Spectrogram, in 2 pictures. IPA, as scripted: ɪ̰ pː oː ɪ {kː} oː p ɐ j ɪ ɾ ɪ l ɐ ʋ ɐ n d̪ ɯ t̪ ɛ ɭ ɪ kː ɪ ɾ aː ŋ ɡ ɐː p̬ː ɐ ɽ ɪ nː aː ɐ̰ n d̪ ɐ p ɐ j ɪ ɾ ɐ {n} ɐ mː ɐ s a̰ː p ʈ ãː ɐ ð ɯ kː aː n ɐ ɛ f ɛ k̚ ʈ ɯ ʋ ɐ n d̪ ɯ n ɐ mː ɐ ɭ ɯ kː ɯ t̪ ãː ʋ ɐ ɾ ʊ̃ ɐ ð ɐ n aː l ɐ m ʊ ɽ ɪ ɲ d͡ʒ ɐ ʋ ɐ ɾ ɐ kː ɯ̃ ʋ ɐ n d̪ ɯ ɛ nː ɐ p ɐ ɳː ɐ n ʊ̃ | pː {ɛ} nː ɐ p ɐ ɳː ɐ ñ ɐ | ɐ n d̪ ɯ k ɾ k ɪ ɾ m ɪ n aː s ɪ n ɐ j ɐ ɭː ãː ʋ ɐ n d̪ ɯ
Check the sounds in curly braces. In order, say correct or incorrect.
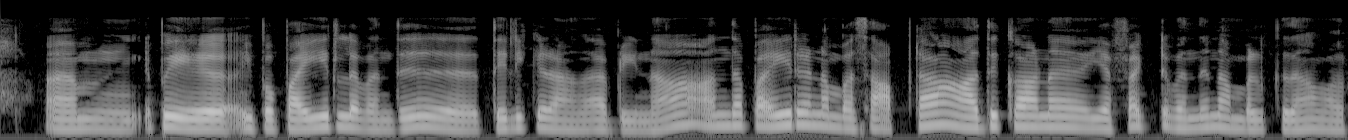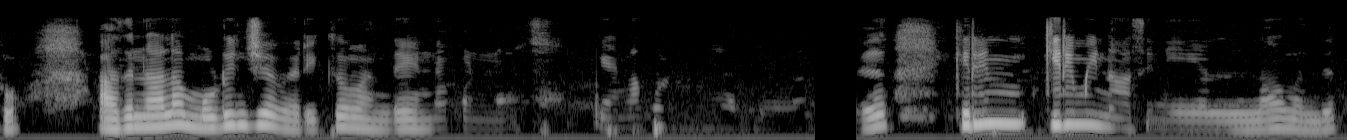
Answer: incorrect, correct, correct

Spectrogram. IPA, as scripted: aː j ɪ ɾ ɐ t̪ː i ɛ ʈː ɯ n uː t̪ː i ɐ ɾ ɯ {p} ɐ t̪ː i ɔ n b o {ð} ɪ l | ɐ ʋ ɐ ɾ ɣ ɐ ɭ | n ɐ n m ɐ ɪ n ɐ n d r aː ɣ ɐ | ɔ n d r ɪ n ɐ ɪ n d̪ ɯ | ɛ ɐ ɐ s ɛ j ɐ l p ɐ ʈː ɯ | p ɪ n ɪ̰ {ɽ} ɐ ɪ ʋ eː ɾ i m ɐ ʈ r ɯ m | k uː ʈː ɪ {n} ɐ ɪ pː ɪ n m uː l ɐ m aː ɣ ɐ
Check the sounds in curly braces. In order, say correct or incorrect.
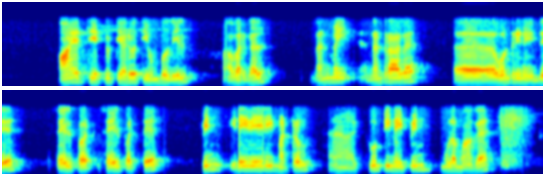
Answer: incorrect, correct, correct, correct

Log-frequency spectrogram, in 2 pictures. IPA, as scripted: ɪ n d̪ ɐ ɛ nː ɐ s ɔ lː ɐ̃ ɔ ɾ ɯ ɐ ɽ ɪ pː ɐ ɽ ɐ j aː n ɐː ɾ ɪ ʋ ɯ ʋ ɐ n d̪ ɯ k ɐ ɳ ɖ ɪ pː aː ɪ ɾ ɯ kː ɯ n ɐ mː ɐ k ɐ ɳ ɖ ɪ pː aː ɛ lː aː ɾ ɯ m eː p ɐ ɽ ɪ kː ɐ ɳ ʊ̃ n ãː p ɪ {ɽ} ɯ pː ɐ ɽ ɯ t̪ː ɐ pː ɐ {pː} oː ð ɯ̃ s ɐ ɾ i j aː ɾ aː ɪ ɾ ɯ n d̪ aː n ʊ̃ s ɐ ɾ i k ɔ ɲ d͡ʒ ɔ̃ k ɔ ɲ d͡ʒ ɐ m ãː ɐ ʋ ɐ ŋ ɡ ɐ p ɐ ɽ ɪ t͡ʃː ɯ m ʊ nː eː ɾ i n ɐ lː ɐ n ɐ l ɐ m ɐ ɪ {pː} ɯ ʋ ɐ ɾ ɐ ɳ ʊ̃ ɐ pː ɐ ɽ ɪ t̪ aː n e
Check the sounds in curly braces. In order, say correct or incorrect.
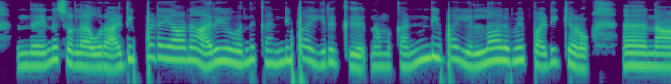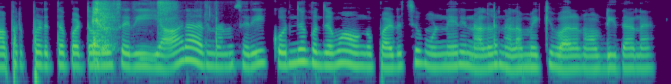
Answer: incorrect, incorrect, incorrect

